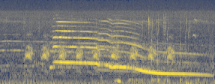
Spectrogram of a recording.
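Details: A golden jackal with its mate in the meadows of Kanha Tiger Reserve, Madhya Pradesh, India, gives a long, wavering, downward-sliding howl with quick yips behind it; possibly warning each other about the human intruders.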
